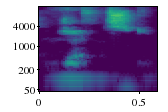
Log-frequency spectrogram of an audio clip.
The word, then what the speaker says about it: Jameson: A pronúncia correta. Jameson.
